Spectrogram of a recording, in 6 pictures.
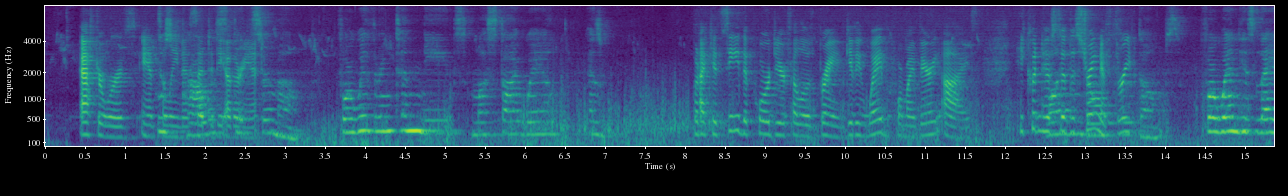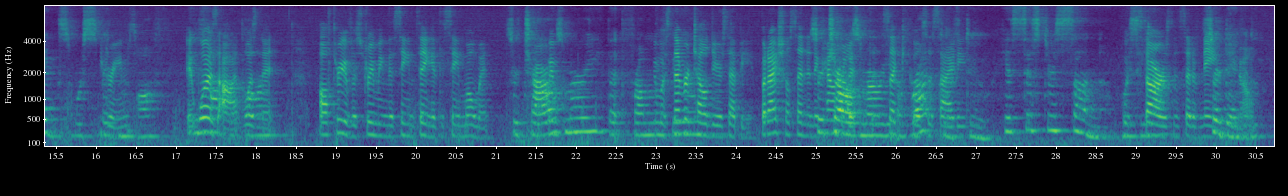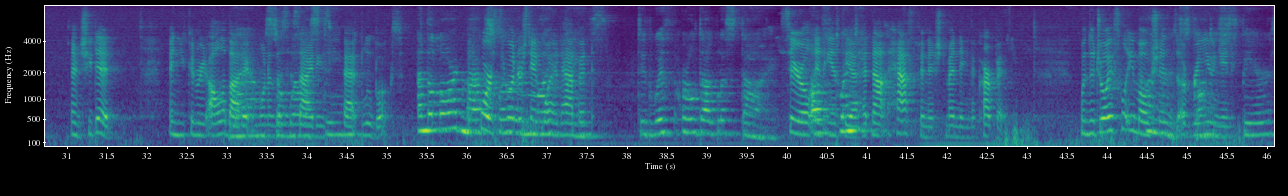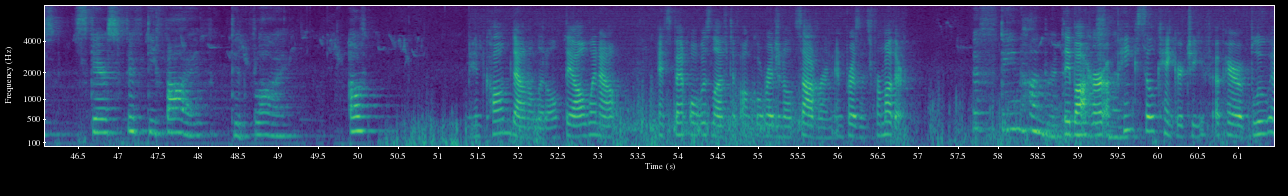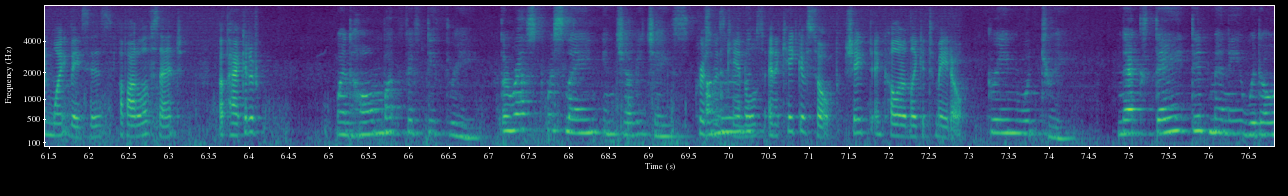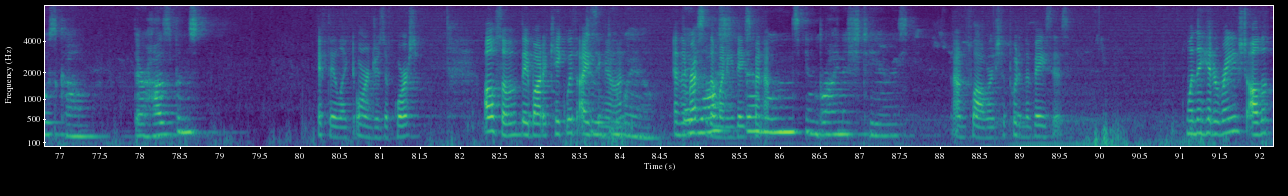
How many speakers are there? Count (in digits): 2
